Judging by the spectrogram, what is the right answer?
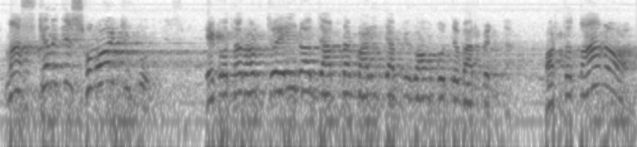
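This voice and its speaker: High-voiced preacher, echoey and noisy. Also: male voice, expressive, normal speed. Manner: rhetorical questions to the crowd, chants Quran verses. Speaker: Islamic preacher. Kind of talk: Bengali waz sermon.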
